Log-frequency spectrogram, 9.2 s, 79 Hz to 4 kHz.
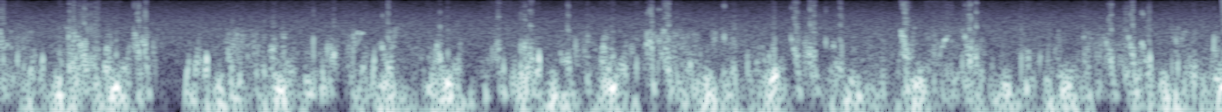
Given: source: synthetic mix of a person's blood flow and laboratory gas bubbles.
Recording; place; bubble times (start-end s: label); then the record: Doppler ultrasound of blood flow; precordium
0.00-0.27 s: bubbles
0.40-0.91 s: bubbles
0.96-1.20 s: bubbles
1.67-2.75 s: bubbles
2.82-3.01 s: bubbles
3.17-3.34 s: bubbles
3.59-4.05 s: bubbles
4.17-4.62 s: bubbles
4.71-5.28 s: bubbles
5.33-5.80 s: bubbles
5.92-6.37 s: bubbles
6.47-6.67 s: bubbles
6.72-6.88 s: bubbles
6.93-7.39 s: bubbles
7.62-7.91 s: bubbles
8.08-8.68 s: bubbles
8.76-9.14 s: bubbles
From the record:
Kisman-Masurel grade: 242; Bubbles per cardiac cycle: several, 3 to 8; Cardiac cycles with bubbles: 100%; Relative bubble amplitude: moderate (0.250 to 0.450); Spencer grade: 3 (all of the cardiac periods contain showers or single bubble signals, but not dominating or overriding the cardiac motion signals); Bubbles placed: anywhere in the cardiac cycle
